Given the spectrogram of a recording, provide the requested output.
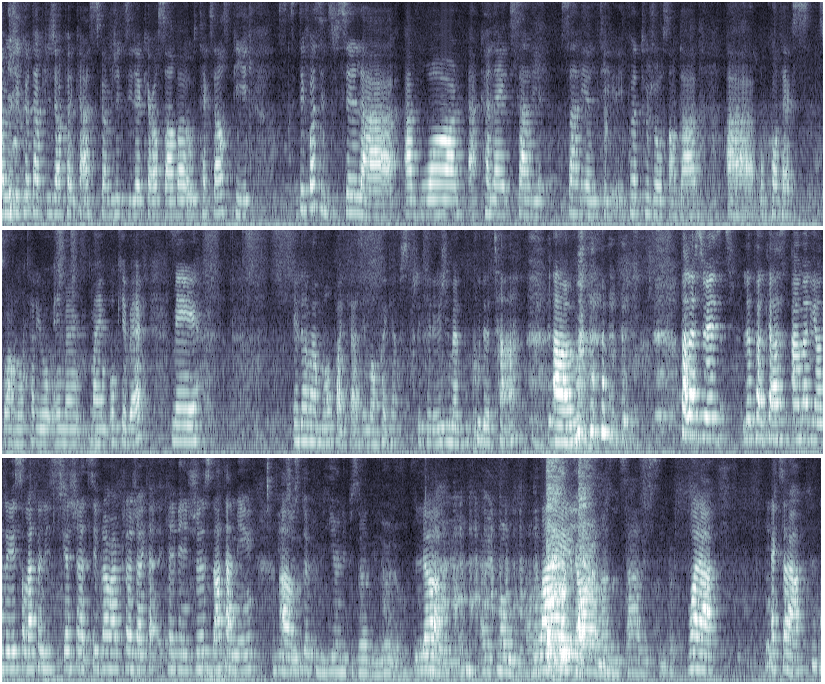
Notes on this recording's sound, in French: J'ai donné l'atelier "L'art du podcast" à une vingtaine de pédagogues à Saint-Jérôme, QC. Je me suis enregistré en direct de la salle, afin de partager l'atelier.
